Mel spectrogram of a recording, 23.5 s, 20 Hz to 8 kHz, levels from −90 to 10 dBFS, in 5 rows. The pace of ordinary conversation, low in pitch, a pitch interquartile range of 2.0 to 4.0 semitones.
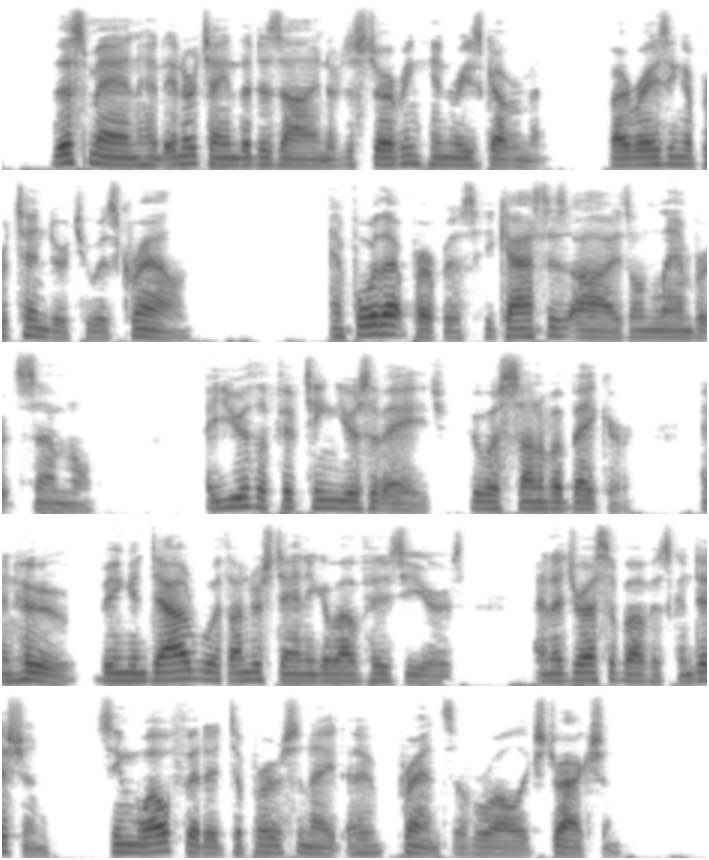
Yes: average, 165 wpm; low, 125 Hz; average, 2.7 semitones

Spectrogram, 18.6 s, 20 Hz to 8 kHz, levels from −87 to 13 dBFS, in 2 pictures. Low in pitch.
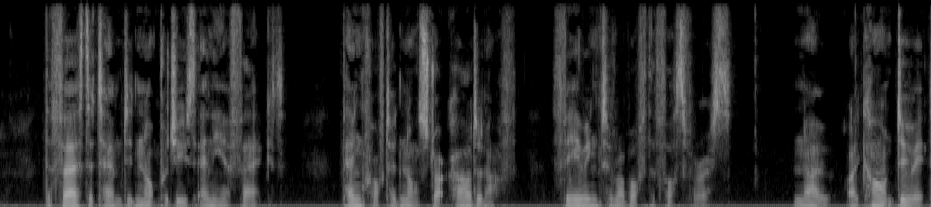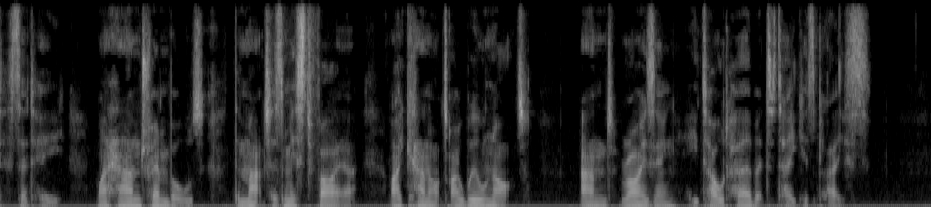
Yes: low, 100 Hz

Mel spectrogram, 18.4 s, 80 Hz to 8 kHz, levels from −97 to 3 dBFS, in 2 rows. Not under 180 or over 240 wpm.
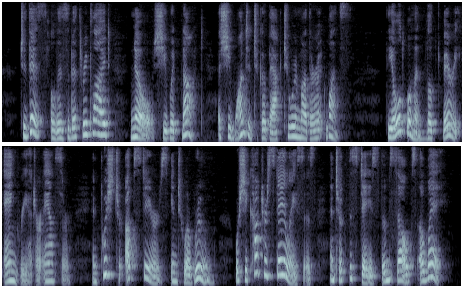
No: average, 155 wpm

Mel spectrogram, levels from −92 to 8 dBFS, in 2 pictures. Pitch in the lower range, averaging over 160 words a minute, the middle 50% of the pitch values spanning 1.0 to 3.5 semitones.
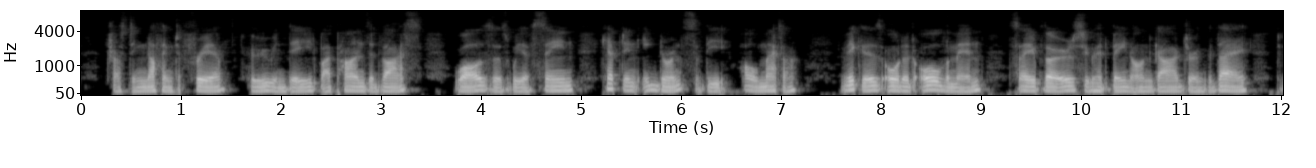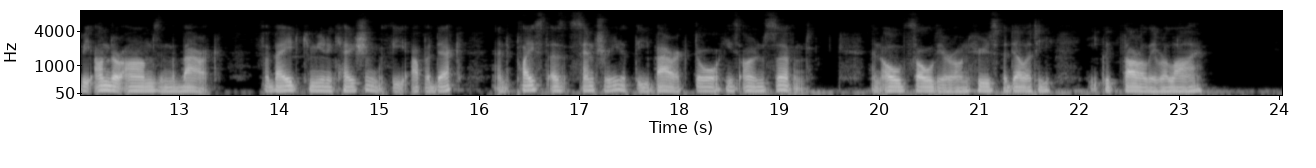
Yes: low, 100 Hz; average, 175 wpm; narrow, 2.4 semitones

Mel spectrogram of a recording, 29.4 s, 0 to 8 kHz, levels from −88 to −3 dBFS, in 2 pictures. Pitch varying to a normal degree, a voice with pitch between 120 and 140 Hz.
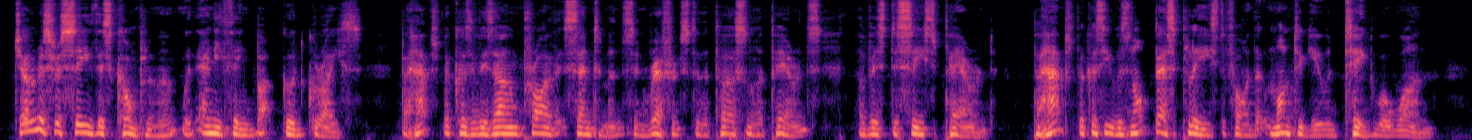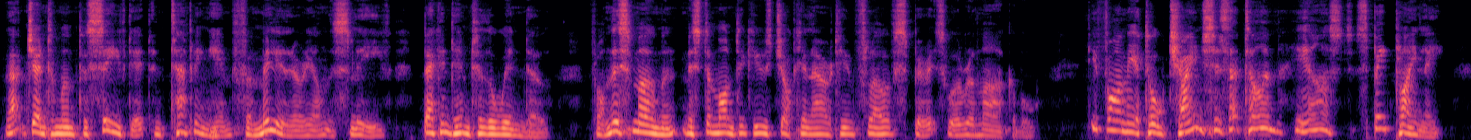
Yes: average, 4.7 semitones; low, 135 Hz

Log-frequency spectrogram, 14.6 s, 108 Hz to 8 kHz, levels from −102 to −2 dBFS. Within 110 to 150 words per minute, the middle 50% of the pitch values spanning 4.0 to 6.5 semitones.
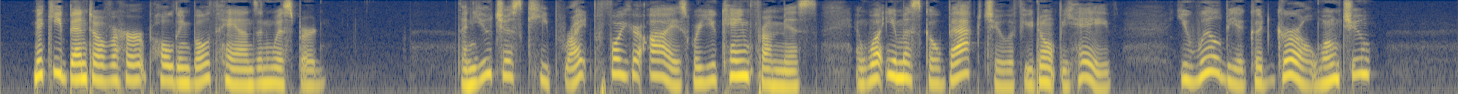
No: average, 170 wpm; average, 5.3 semitones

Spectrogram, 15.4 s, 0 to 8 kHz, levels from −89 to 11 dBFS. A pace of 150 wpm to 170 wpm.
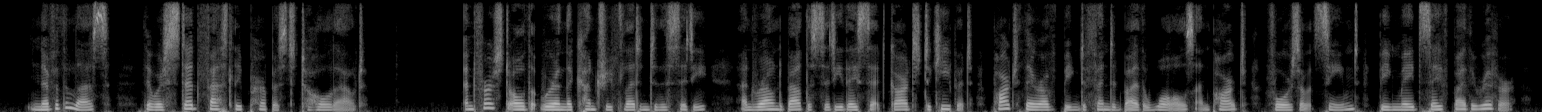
No: average, 190 wpm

